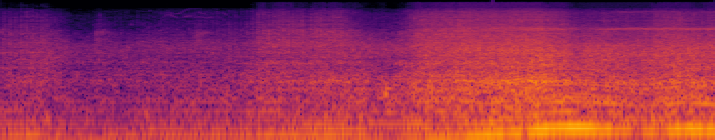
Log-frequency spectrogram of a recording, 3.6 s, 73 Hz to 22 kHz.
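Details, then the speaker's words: Restored 1977 Toyota Celica GT barn find with a rebuilt carburetor, started after two pumps of gas despite a troublesome starter. A steady low engine rumble that builds slightly as it revs, no knocks or misses; it runs normally. "there you go start it up the first time when it actually wanted to start again the starter has issues but yeah it starts up no problem"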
